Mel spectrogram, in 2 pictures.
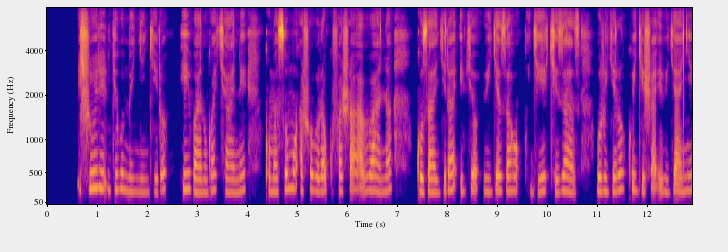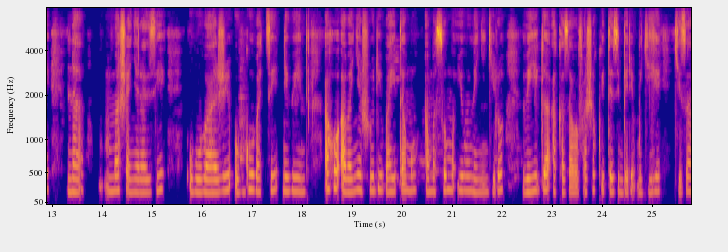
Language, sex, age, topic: Kinyarwanda, female, 18-24, education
